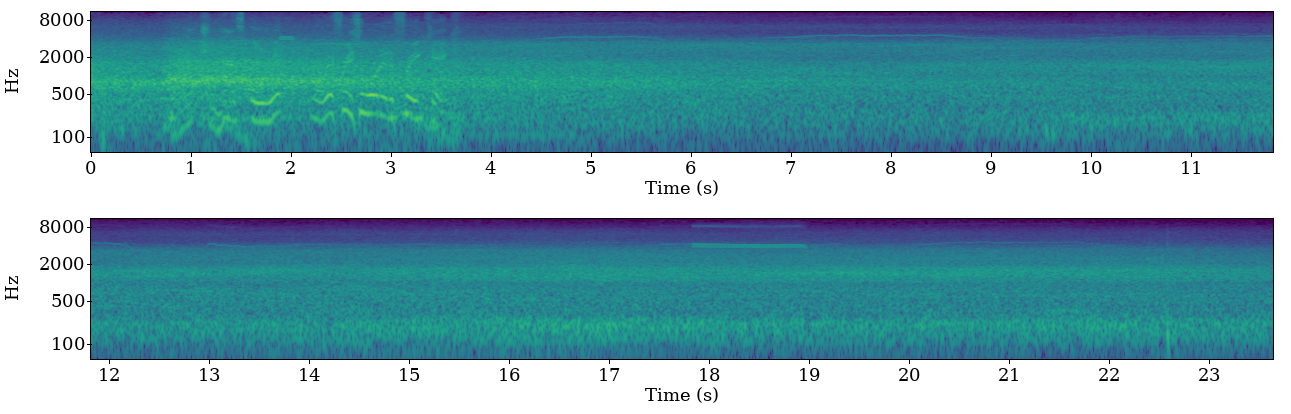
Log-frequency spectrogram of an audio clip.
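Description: A stadium crowd roars and cheers steadily.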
